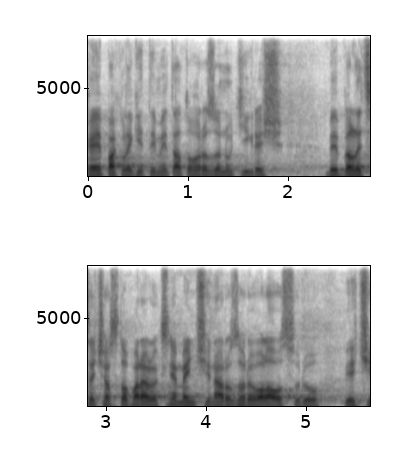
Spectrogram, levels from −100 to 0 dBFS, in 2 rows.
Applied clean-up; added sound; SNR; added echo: none; none; none; none.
